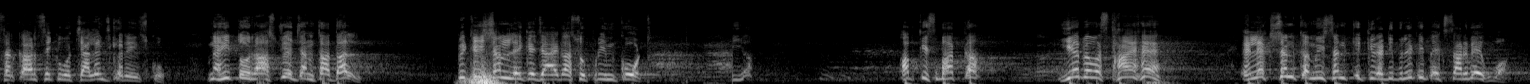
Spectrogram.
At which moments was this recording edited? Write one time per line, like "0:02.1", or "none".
0:07.3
